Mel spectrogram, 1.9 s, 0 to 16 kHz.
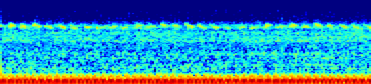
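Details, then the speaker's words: BMW 530i just after fuel filter replacement, at idle: belt audible, steady idle with fast rhythmic puffing pulsing with firing, plus a squeal; owner suspects an exhaust leak somewhere, unconfirmed. "Mais il y a un cri. On a une fuite d'échappement quelque part."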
